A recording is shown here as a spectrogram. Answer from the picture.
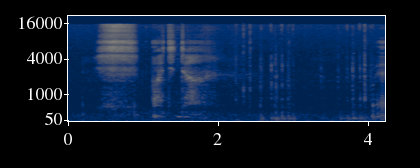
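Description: Faint computer keyboard typing with scattered small clicks, after a short breathy whisper about half a second in.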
